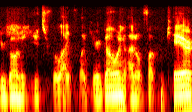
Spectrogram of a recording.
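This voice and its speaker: A man with a fairly low-pitched voice. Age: 30s. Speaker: co-host, former fighter and wrestler. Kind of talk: casual chat.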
